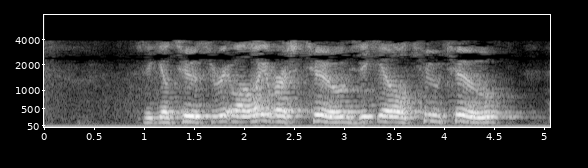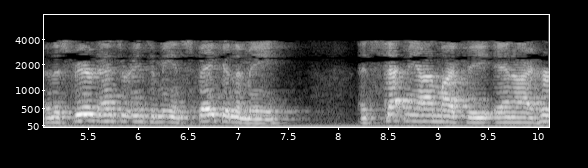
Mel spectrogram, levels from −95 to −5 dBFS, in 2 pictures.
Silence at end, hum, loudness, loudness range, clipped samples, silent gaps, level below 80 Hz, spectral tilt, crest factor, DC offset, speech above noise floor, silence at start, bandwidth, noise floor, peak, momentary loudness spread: 0 s; none; -19 LUFS; 5 LU; under 0.1%; none; -56 dBFS; -11 dB/octave; 16 dB; 2%; 35 dB; 1 s; 4.1 kHz; -53 dBFS; -4 dBFS; 11 LU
